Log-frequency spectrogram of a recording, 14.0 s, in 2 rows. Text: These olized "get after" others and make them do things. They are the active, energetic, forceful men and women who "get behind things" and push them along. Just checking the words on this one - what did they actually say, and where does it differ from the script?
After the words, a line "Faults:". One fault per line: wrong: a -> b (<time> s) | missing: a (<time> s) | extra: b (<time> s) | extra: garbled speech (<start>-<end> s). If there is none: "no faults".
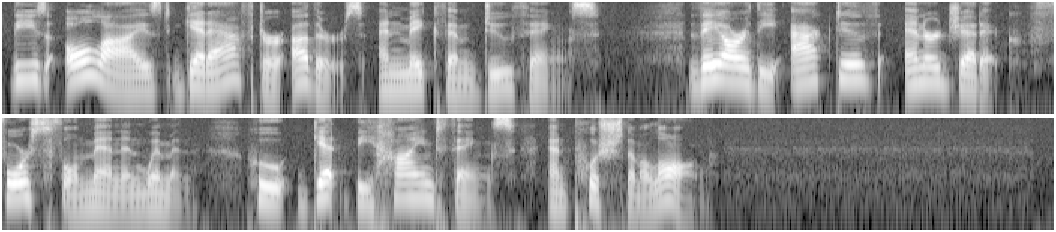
These olized "get after" others and make them do things. They are the active, energetic, forceful men and women who "get behind things" and push them along.
Faults:
no faults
